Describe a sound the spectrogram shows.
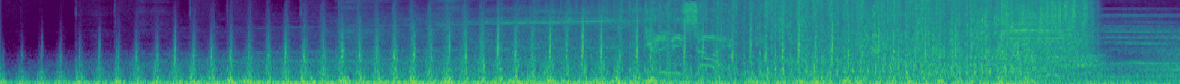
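Helicopter rotors thump loudly and rapidly.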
